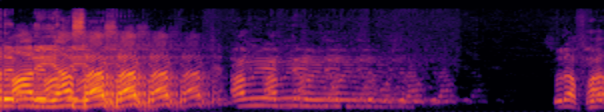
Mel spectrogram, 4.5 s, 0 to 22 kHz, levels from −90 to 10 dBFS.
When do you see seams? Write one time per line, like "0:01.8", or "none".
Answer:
0:01.6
